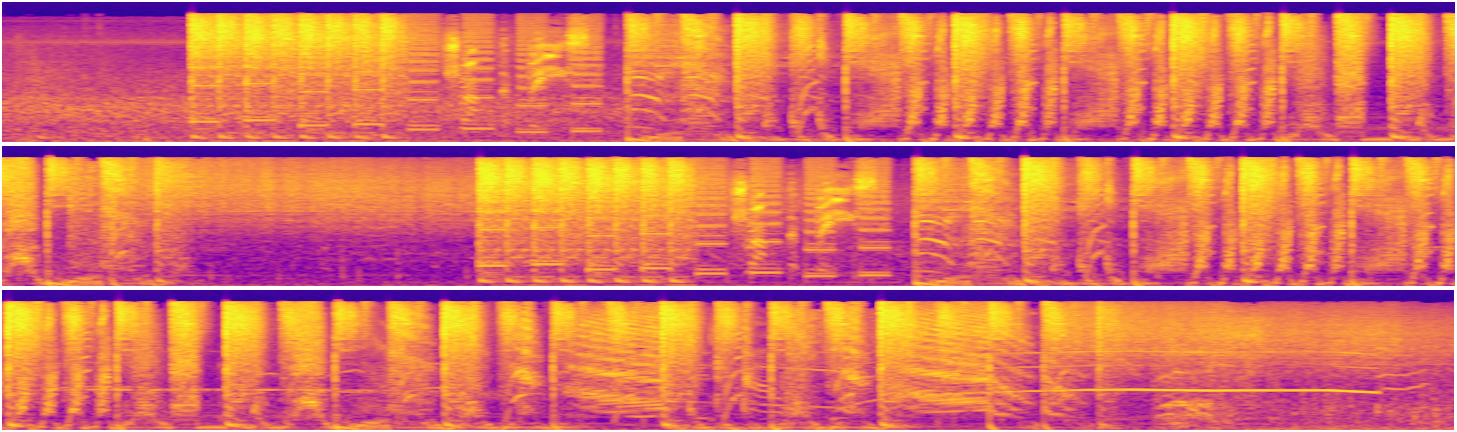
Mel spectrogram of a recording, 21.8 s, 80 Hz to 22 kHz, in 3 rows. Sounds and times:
Dubstep: 1.0 - 20.3
Speech: 2.2 - 3.0, 10.9 - 11.7, 17.8 - 18.8.

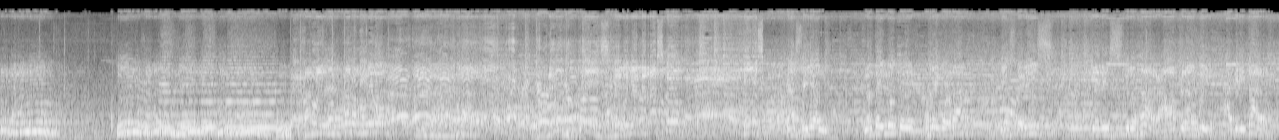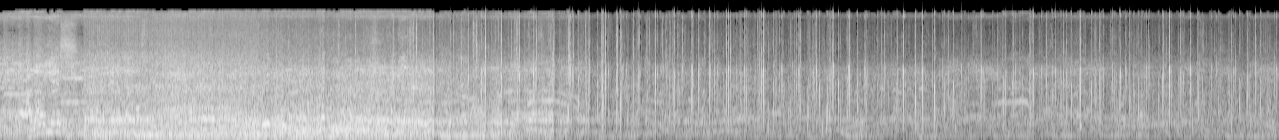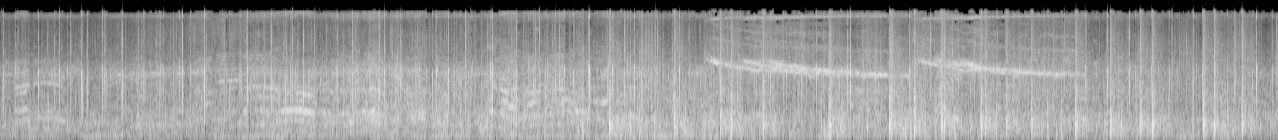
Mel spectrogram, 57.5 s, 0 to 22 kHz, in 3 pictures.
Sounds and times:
Crowd: 0.0 - 57.5
Outside, urban or manmade: 0.0 - 57.5.

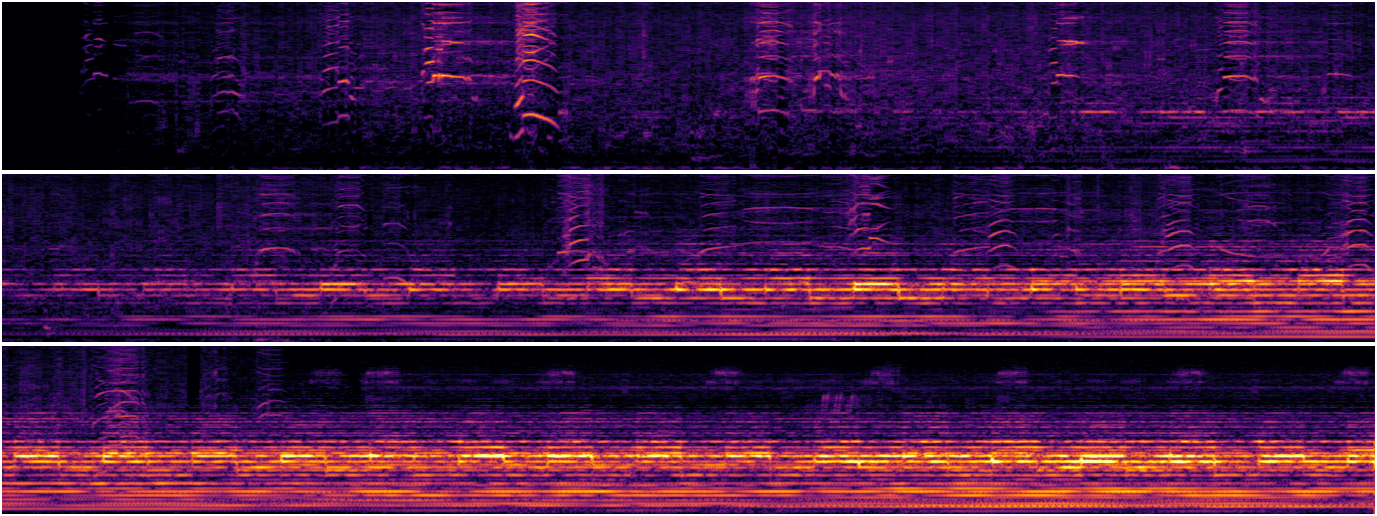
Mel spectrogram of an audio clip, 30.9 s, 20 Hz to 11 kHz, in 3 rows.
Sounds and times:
Outside, rural or natural: 0.3 - 30.8
Goose: 0.6 - 6.5, 7.8 - 22.8.

